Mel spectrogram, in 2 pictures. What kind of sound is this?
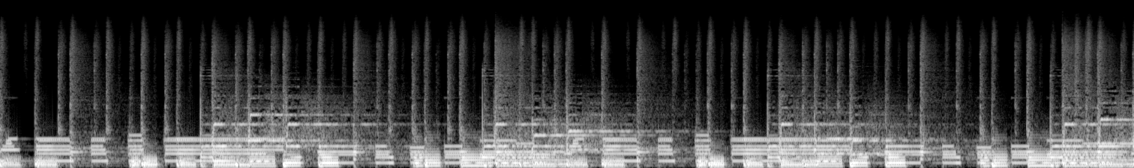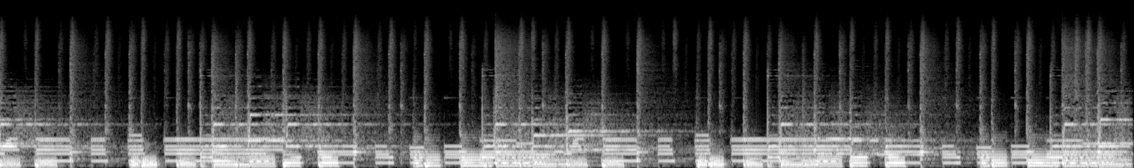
Waiting in the cartoon lounge for the airplane. Let's go on holidays!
